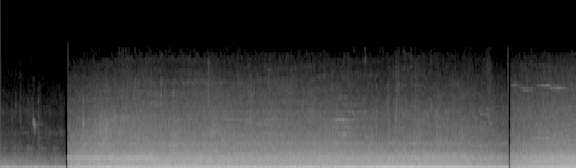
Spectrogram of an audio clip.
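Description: Cars drive past on a busy road nearby.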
